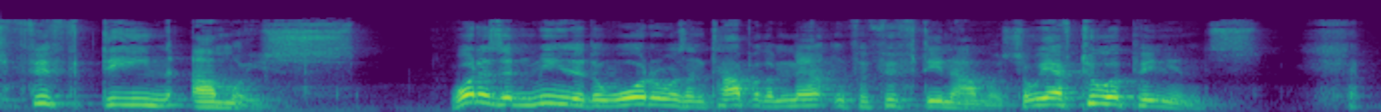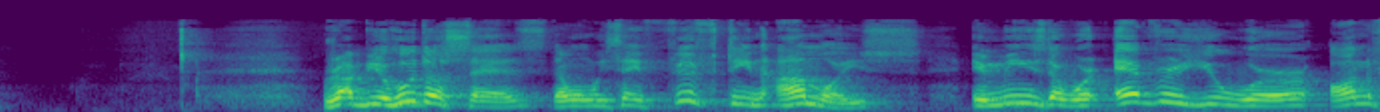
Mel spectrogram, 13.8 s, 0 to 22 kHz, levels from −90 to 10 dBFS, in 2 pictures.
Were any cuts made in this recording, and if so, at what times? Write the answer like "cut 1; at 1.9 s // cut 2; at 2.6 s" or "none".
none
